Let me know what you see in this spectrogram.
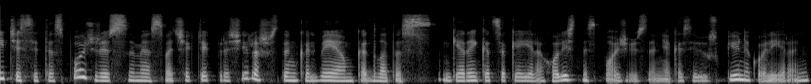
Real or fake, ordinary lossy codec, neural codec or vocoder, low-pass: fake; MP3, 64 kbps; codec, 24 kHz, 0.9 kbps, WavTokenizer, medium speech release version 2; 10.8 kHz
